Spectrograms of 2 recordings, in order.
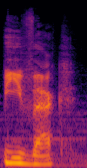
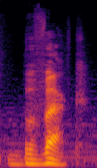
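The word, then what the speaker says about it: Vivec: It's not Bivek. It's Bavek. It's Fla.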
